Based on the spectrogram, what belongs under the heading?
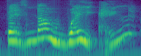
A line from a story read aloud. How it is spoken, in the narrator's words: cried Mr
